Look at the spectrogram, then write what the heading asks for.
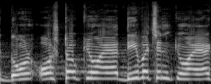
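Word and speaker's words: ओष्ठौ: ओष्टौ, ओष्ठः नहीं, ओष्टौ। इनमें किन्ना कि दोनों ओष्टौ क्यों आया?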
